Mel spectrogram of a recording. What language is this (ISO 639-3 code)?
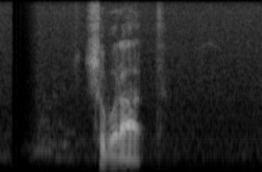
ben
